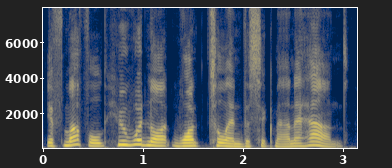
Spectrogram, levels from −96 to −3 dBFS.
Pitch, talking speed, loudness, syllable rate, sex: 175 Hz, 250 wpm, -19 LUFS, 4.7 syllables/s, male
